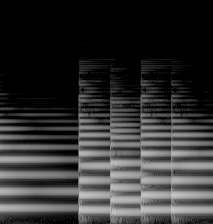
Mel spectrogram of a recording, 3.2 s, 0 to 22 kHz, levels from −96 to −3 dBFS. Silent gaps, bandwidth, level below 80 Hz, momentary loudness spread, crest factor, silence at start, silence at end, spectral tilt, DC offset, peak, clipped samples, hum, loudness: none; 5.2 kHz; -70 dBFS; 14 LU; 16 dB; 0 s; 0 s; -8 dB/octave; under 0.1%; -14 dBFS; under 0.1%; none; -28 LUFS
